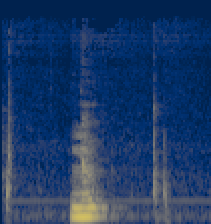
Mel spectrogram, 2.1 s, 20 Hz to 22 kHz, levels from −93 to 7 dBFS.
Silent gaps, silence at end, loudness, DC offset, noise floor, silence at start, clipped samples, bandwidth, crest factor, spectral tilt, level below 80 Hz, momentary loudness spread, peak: none; 0.55 s; -20 LUFS; under 0.1%; -60 dBFS; 0.05 s; under 0.1%; 4.1 kHz; 18 dB; -10 dB/octave; -64 dBFS; 25 LU; -6 dBFS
